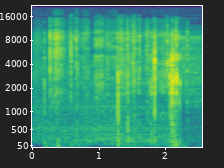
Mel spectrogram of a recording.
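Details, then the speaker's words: Crimestopper Coolstart remote start module: a few sharp relay clicks on pressing remote lock/unlock, with no lock motor thunk following; module switches but the door locks never actuate and the LED flashes. "you can hear the relay click in this box. None of the door locks are getting locked or unlocked, and the stupid LED starts flashing."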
